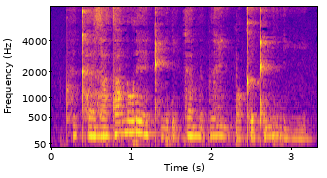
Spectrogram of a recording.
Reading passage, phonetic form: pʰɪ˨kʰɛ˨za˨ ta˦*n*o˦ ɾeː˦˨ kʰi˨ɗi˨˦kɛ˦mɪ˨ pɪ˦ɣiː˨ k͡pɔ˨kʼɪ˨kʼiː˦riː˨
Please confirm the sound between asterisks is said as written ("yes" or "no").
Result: yes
